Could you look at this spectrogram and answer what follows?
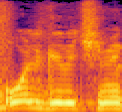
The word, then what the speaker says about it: Ольговичами: Это старшими Олеговичами, Ольговичами, как правильно говорить, потомками Святослава Ярославича, и младшими Мономашичами, потомками Владимира Мономаха.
